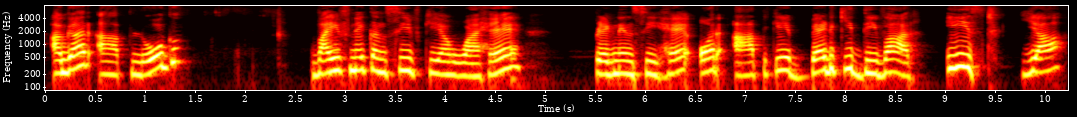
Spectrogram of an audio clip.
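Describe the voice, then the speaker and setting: A woman's voice: mid-range voice, warm tone. A woman vastu consultant giving earnest, instructive advice straight to her viewers, often checking that they follow. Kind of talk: direct-to-camera advice talk.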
